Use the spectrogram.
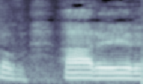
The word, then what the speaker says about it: ho: italian it's yo o the h is not pronounced no i didn't give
